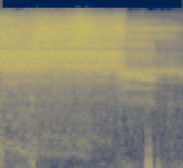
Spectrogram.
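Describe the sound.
A voice imitates a spray can during a breathing exercise, making a long, steady hiss, loud, fading slightly toward the end, with a brief breathy sound near the finish.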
